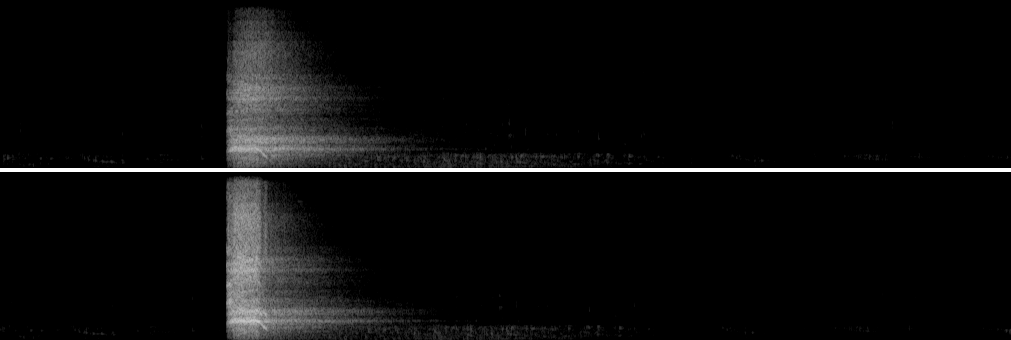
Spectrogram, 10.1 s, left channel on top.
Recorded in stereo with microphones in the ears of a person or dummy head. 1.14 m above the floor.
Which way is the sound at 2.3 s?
65° right (ahead or behind).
